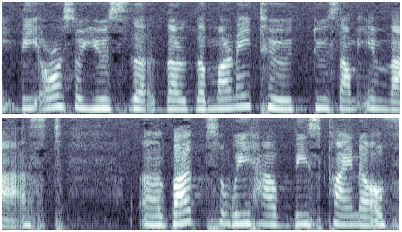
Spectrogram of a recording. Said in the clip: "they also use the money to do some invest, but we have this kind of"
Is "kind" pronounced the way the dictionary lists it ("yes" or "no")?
yes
